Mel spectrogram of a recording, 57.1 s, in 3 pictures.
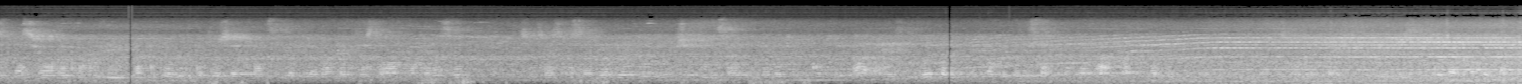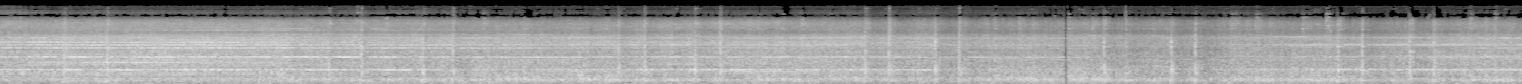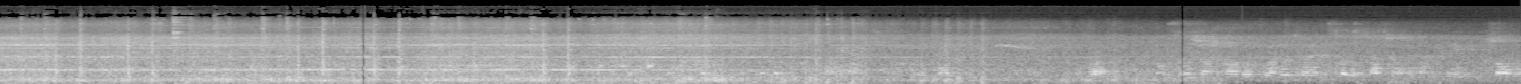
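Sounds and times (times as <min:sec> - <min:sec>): electric train whine: 0:04.8 - 0:56.8
train wheels rumbling: 0:12.6 - 0:52.7.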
